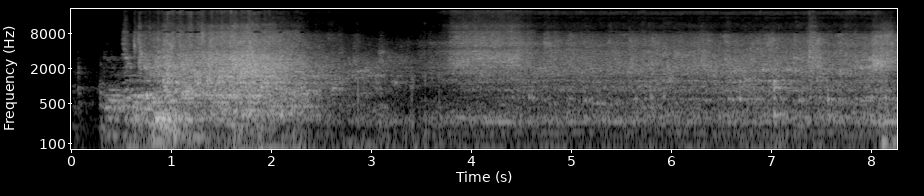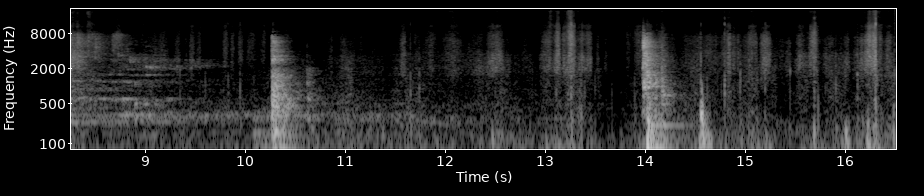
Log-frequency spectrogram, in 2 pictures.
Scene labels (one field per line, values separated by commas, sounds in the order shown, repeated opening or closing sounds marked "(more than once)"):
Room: bathroom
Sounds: toilet flushing, running water, door (more than once)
